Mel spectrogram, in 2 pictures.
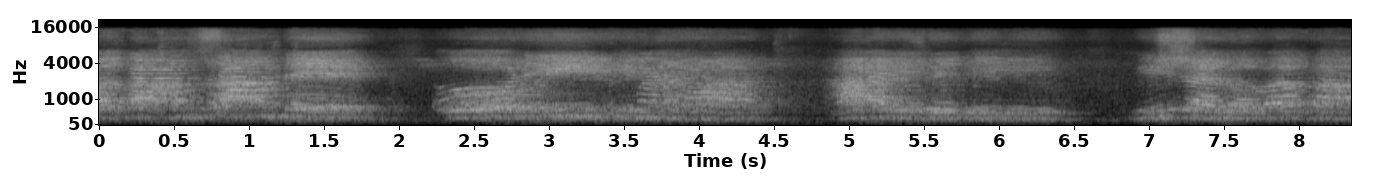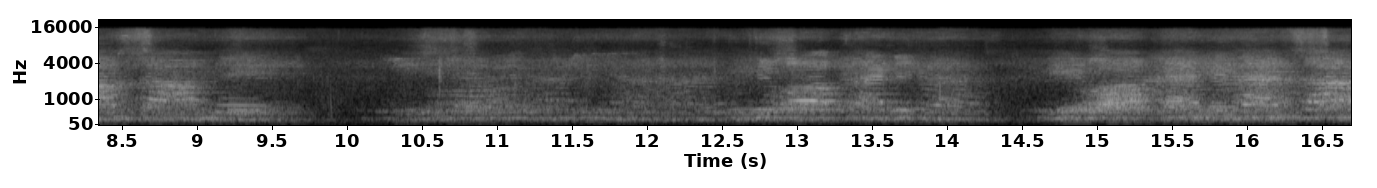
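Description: A group of children singing together in unison, in phrases of a few seconds with short breaks for breath between them.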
